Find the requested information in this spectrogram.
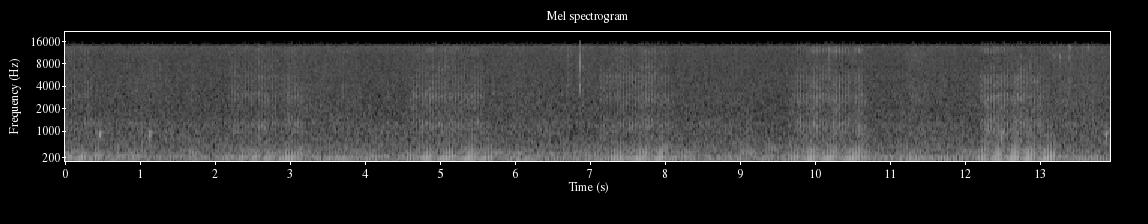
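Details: Asleep and dreaming, the cat Keke snores steadily: low vibrating rumbles rise into louder breath swells about every two and a half seconds, regular through the recording, with airy hiss during each swell.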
